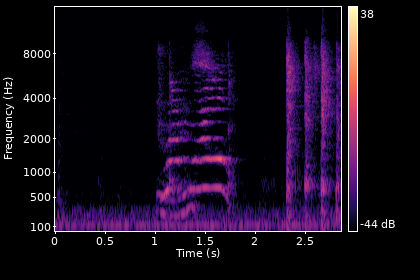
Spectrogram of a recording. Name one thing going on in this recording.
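A young boy speaks playfully in a silly high voice close to the microphone.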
